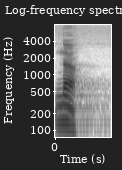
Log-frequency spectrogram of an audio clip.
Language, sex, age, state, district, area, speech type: Sindhi, male, 30-45, Delhi, South Delhi, urban, read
